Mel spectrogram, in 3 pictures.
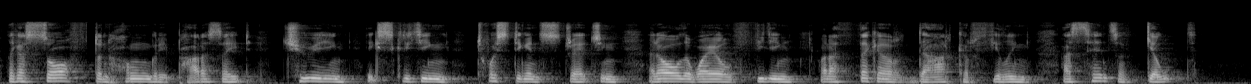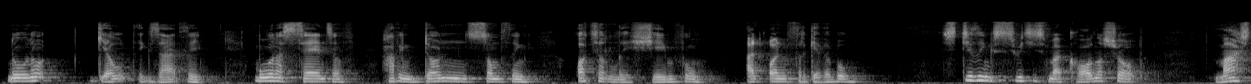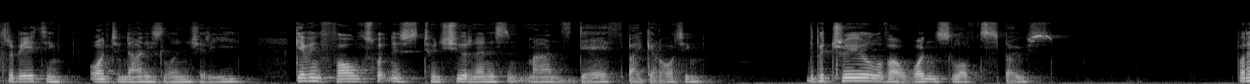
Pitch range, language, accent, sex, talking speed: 115-140 Hz, English, British, male, 110 wpm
